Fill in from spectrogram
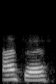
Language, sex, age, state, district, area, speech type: Kannada, female, 30-45, Karnataka, Bangalore Urban, rural, conversation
